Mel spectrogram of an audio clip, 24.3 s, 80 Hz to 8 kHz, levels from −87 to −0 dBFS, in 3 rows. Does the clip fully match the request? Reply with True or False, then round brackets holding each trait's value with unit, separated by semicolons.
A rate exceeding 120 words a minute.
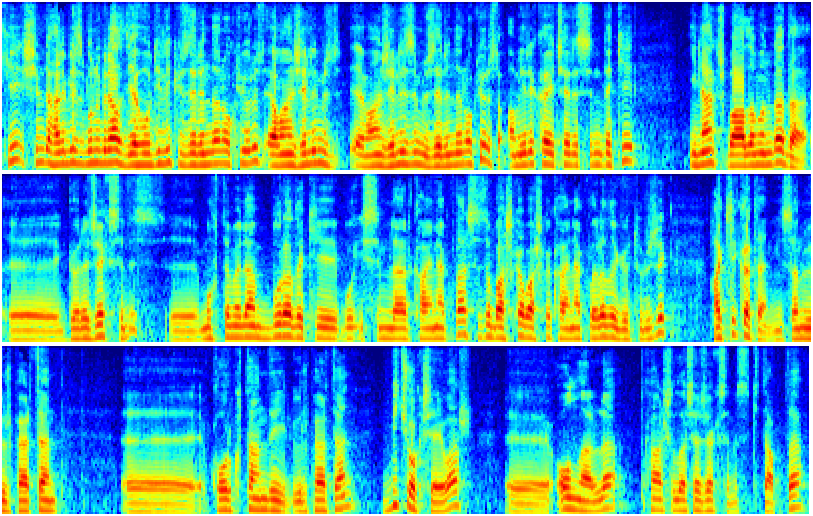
False (110 wpm)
